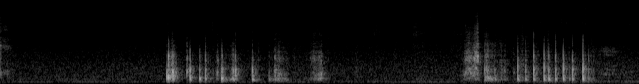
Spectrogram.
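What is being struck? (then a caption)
Fabric storage bin. Fingertips and nails tap and scratch the side and handle of a collapsible, hollow, partly filled mint-and-white striped fabric storage cube. Two clusters of quick, dull, muffled taps and scrapes sit in the low-mid range and die away almost at once, separated by near-silent pauses.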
